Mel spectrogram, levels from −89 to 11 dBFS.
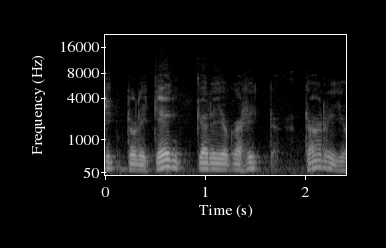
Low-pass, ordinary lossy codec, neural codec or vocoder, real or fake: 19.8 kHz; none; none; real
